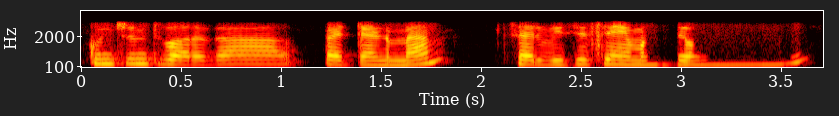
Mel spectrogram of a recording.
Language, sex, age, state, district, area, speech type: Telugu, female, 45-60, Andhra Pradesh, Kakinada, rural, conversation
